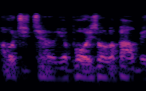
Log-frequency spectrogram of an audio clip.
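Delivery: menacing, frightening character voice. Showing how a hero frightens villains: Batman voice. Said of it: "Batman frightens the shit out of them in the way he does".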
